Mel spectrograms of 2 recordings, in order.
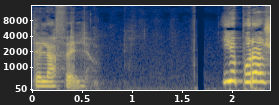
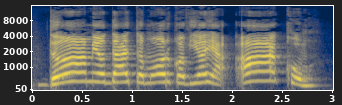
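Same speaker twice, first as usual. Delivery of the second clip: bully demanding; 8 semitones higher, 5 dB louder than usual. Acted.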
